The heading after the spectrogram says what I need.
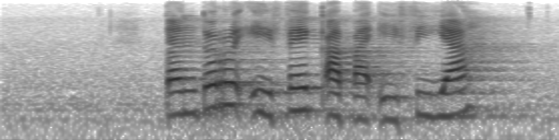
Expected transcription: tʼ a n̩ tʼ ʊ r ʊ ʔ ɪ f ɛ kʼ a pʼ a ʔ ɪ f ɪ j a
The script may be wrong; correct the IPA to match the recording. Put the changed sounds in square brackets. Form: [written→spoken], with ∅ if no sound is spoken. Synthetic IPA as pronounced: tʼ a n̩ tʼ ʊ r ʊ ʔ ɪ f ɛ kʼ a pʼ a ʔ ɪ f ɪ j a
